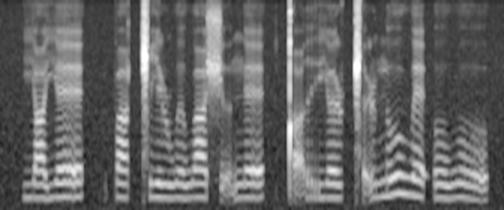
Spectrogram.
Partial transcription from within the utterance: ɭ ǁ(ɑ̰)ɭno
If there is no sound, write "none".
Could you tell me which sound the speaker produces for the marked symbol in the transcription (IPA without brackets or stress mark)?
ə̰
